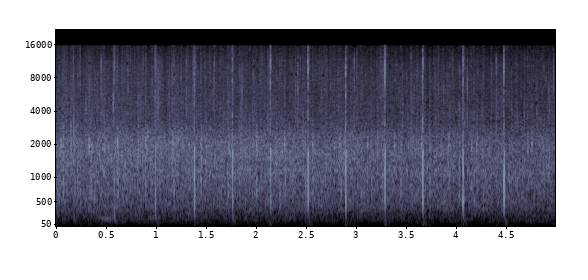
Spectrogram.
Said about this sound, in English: I think it probably might be appropriate for us to give a round of applause to all of our leaders who actually spend time with high school kids as they go through all kinds of things in their life. Would you do that?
